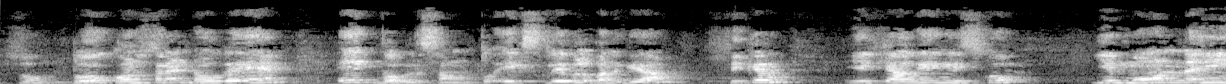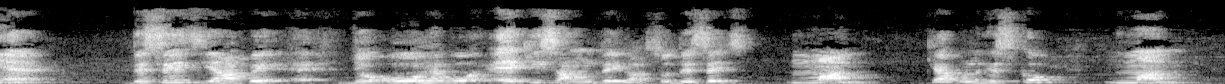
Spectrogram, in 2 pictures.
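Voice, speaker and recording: A fairly high-voiced man gives a step-by-step English pronunciation lesson. He repeats key points and keeps asking rhetorical questions. The recording sounds roomy and a little dull, with a faint hum underneath. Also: darkish tone. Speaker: English teacher.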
